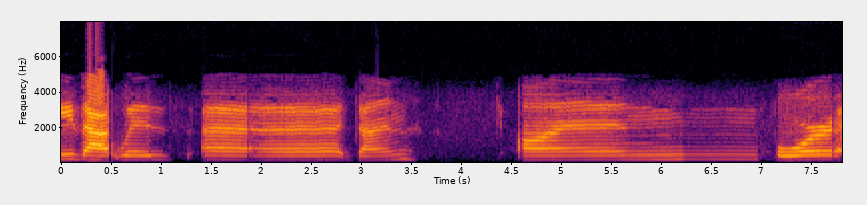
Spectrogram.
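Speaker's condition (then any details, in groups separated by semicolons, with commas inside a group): Cerebral palsy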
